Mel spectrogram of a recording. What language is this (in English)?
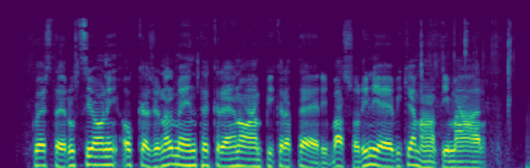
Italian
